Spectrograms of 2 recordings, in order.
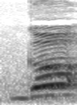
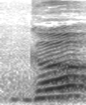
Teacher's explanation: ગ અલ્પપ્રાણ, ઘોષ, કંઠ્ય વ્યંજન છે. ઘ મહાપ્રાણ, ઘોષ, કંઠ્ય વ્યંજન છે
